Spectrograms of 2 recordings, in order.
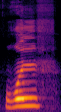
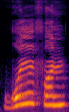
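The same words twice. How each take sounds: First: غلف ending on a breathy ف; recited stop form. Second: غلفن with a heavy غ and a nasal ending; recited continuous form. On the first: Teacher showing the stop with whispered ف. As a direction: stop at غلف and let air out on the ف. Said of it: "فا کا ہمس". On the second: Teacher to students, reciting continuously. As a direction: chant غلفن slowly. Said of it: "Quran recitation demo". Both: Shown as a demonstration.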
